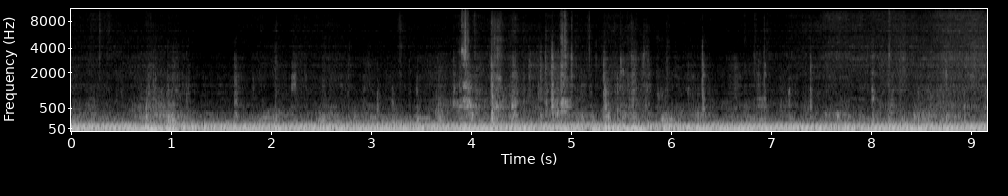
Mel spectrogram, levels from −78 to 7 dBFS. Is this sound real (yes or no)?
no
